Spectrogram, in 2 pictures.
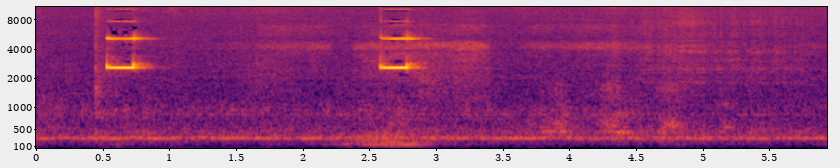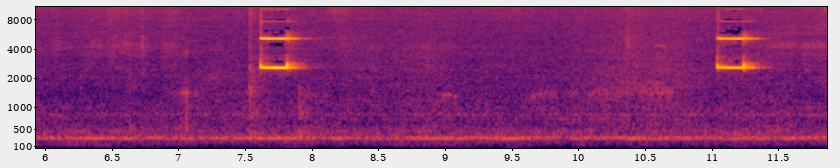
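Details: Console key-press tones from a portable veterinary ultrasound scanner (SonoScan E6V) while entering patient information: four short, high electronic beeps at irregular intervals over faint room noise.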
